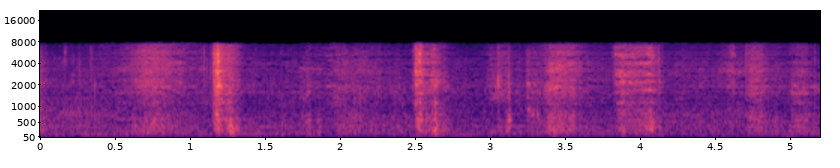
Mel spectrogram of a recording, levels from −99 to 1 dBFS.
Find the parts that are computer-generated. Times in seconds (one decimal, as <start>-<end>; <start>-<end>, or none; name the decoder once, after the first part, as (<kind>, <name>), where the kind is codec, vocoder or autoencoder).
0.0-1.4 (codec, DAC); 2.7-5.2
